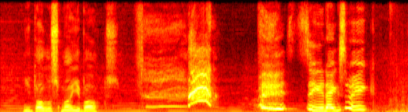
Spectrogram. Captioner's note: laughing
